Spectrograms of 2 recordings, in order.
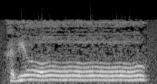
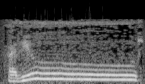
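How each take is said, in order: First: The o is broken into separate repeated beats. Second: The o is held as one long sound. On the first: The speaker calls it wrong. "repetir, hacer una especie como de adiós" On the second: The speaker calls it right. "sino adiós, como lo hiciste tú"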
